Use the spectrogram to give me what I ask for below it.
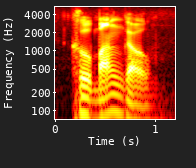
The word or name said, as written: Cubango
